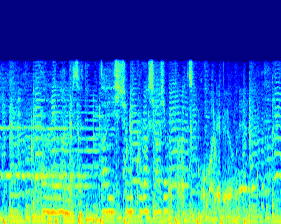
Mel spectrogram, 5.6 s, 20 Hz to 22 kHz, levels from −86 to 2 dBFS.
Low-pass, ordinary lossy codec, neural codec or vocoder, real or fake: 7.2 kHz; none; vocoder, 44.1 kHz, 128 mel bands every 512 samples, BigVGAN v2; fake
